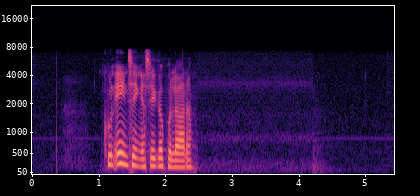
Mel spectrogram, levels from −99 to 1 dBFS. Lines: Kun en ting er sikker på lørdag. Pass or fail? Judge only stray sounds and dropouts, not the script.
pass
